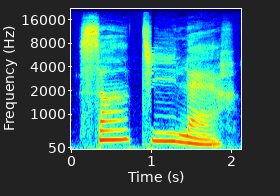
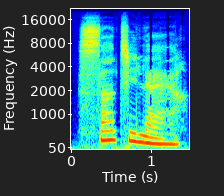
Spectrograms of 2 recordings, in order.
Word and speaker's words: Saint-Hilaire: In terms of pronunciation, it goes like this. Saint-Hilaire, right? So the banana smile is important here. Make sure you overpronounce it, right? You exaggerate it. So again, Saint-Hilaire.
